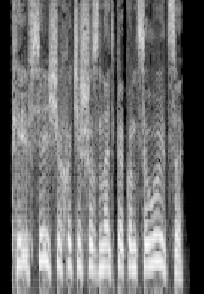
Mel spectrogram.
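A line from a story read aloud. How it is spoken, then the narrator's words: Nervous giggle. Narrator (Russian): нервно хихикнув, обращается к Лилиане принцесса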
